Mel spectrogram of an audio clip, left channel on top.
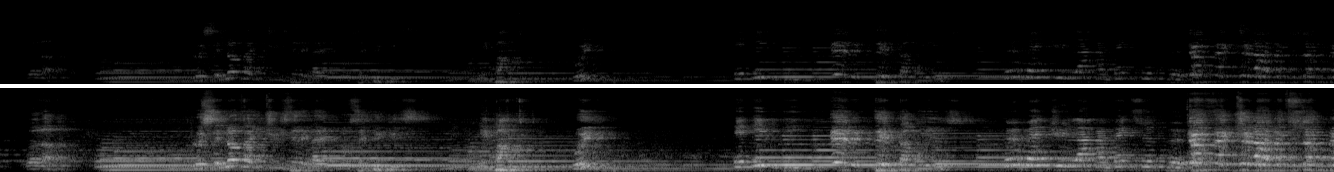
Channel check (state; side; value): quieter; left; 23.2 dB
